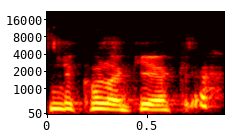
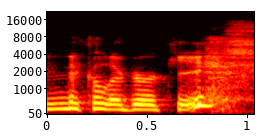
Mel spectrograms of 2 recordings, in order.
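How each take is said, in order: First: The name is said with a German pronunciation. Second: The name is said with an English pronunciation. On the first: "but it's German, it's" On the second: "most English speakers would say"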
